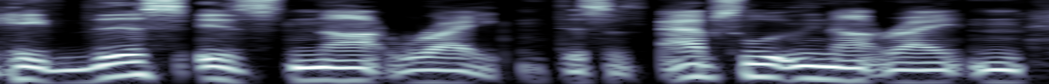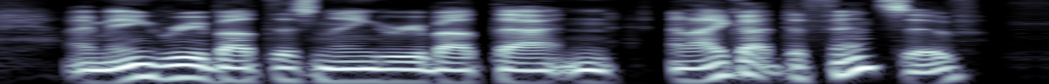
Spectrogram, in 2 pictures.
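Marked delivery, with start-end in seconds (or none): none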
